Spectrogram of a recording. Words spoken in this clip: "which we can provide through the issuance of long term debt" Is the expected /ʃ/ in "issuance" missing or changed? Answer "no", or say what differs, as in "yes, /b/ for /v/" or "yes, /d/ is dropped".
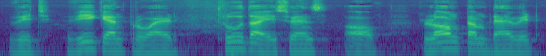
yes, /s/ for /ʃ/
